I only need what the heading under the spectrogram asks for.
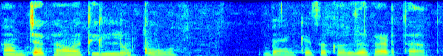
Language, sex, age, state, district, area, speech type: Marathi, female, 45-60, Maharashtra, Washim, rural, spontaneous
